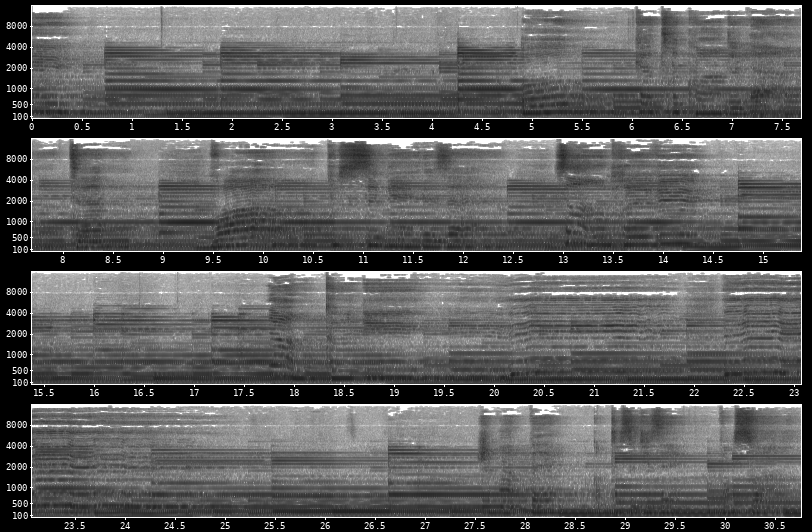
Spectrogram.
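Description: Live band music led by guitar: held chords over low notes that change in steady steps, with a melody line that slides up and down.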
